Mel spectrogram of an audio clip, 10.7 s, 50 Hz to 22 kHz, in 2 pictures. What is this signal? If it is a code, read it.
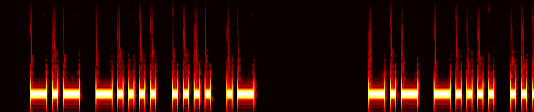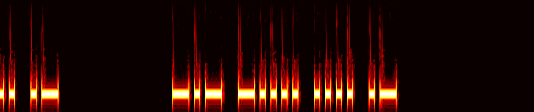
Morse code, heard as a keyed tone, about 22 wpm, 700 Hz. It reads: K6HA K6HA K6HA
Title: USA Call Signs - 4 Characters - Repeated 3x - 22wpm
